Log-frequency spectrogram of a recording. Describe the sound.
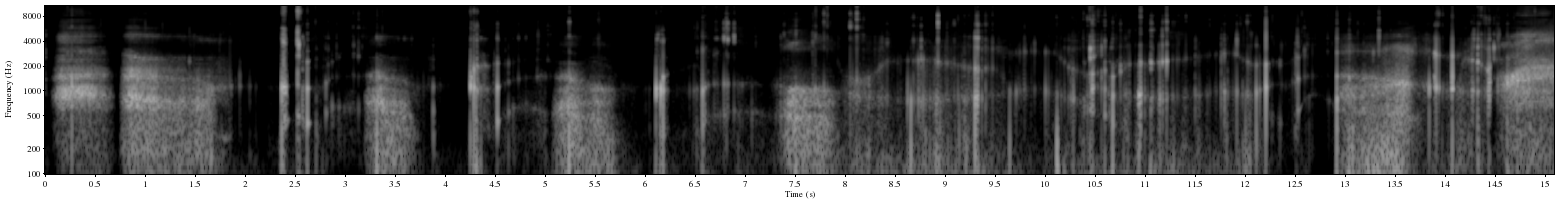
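Close, wet mouth sounds for an ASMR roleplay of ears being eaten: soft breathy exhales, chewing-like smacks and sharp lip and tongue clicks in irregular bursts separated by short pauses, with no speech.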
